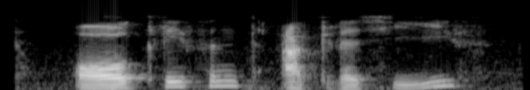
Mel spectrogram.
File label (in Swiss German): "angriffend", alsace; vin; agressif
